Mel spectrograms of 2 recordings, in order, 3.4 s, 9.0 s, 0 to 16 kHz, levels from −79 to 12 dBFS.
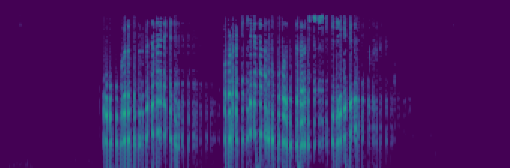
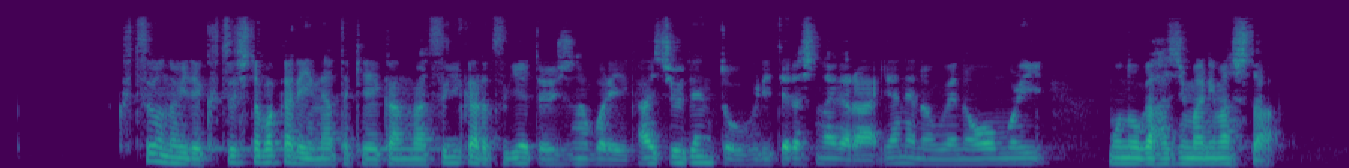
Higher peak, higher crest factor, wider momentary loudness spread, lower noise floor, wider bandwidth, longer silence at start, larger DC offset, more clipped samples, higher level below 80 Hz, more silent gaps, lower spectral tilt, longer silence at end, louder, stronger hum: second, -12 dBFS vs -8 dBFS; about the same, 22 dB vs 22 dB; about the same, 9 LU vs 10 LU; about the same, -79 dBFS vs -76 dBFS; about the same, 12 kHz vs 11.5 kHz; about the same, 0.7 s vs 0.8 s; neither; neither; first, -64 dBFS vs -74 dBFS; neither; second, -0.5 dB/octave vs -4 dB/octave; first, 0.9 s vs 0.5 s; about the same, -31 LUFS vs -31 LUFS; neither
